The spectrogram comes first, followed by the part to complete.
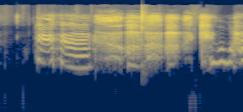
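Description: A voice wailing loudly. It starts about a third of a second in and slides down in pitch at first.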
